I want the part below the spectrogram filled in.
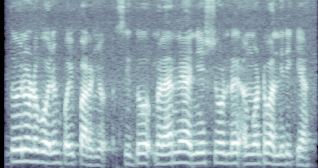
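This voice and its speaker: A man narrates a domestic drama in an easygoing spoken manner. His voice sits a little high, and he speaks the characters' lines himself in much the same voice. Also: quick pace, rough recording. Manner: retells a family drama, voicing all characters himself with little change of voice. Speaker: storyteller. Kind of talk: casual spoken story narration.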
